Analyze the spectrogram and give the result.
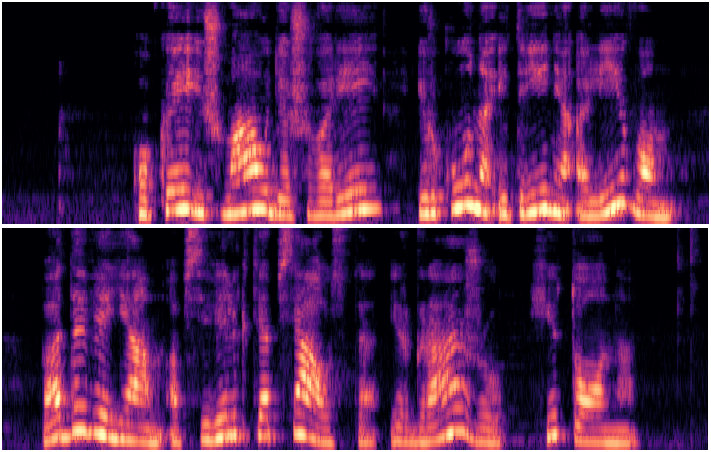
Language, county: Lithuanian, Kaunas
